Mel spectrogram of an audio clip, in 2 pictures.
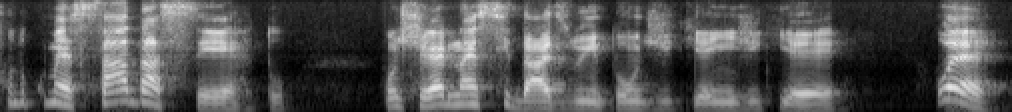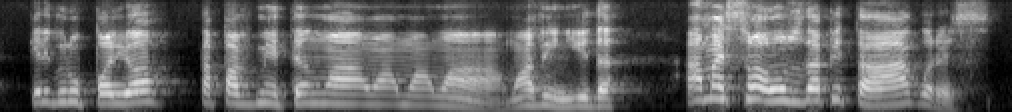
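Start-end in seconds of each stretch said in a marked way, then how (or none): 4.7-8.2 imagined surprise. Pretend. Imagined onlookers remarking. 8.5-10.0 imagined onlooker. Pretend.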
